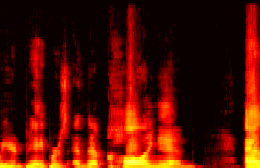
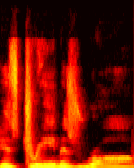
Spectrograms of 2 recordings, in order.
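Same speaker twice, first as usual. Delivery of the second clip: mock whispering, higher; 3 semitones higher than usual. Imagining an audience member during a bombing set: imitating a whisper. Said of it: "You hear them whisper".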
